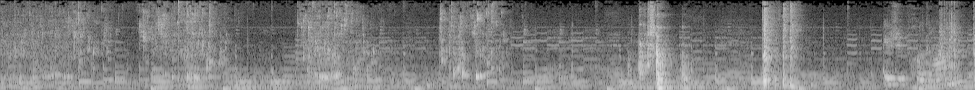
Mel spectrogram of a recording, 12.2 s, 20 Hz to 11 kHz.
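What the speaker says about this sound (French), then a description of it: "J'ajoute mes 500 g d'eau." Water is poured into a Thermomix bowl, a running splashing stream with clinks of a container against the bowl and soft rattles, close and fairly quiet, with some talk underneath.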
